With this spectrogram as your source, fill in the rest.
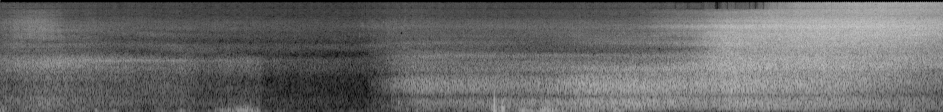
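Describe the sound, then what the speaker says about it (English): Calm Atlantic ocean waves washing onto a beach, a steady hiss of surf that dips briefly and then swells into a broad, continuous rush, with some wind buffeting the microphone. "Those waves are calm,"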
